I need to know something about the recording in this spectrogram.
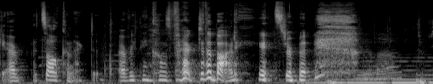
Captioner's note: chuckles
